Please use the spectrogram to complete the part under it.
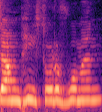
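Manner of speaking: growling. Narrator reads the uncle's reply to his nephew: growled. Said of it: "he growled finally".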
